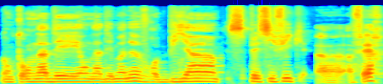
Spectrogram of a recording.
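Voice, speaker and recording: A man speaks at a fairly high pitch in a dark, mellow tone. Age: 50s. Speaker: army veteran. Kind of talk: testimony. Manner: halting.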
